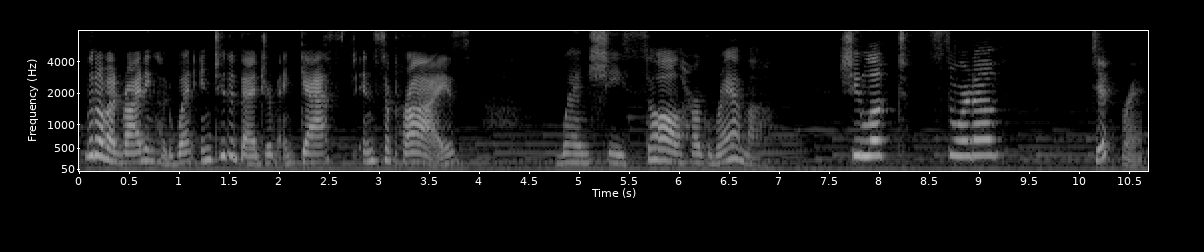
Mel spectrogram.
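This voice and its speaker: Bright-voiced woman narrating a children's story. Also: mid-range voice, big pitch swings, takes it slowly, faint music behind. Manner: dramatic, emphatic.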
